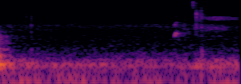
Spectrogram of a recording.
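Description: Quiet room tone with a steady low hum, broken by a faint tick early on and a short, faint squeak-like click near the end.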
